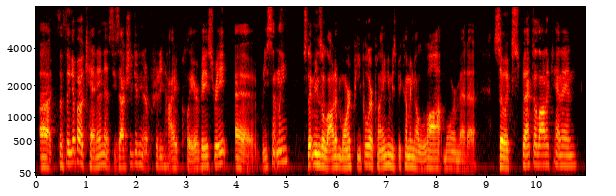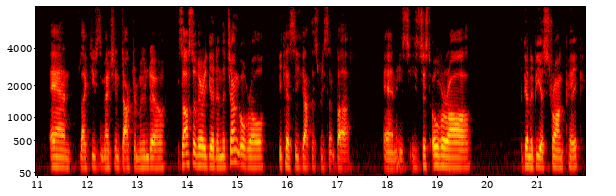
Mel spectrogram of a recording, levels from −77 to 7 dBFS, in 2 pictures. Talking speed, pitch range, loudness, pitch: 195 wpm, 115-135 Hz, -26 LUFS, 120 Hz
